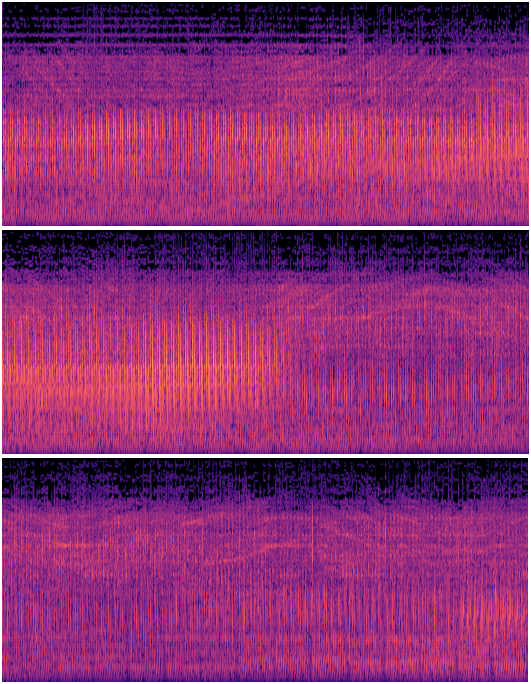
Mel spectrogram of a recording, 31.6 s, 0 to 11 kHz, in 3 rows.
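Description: Experimental electronic noise: sound fed through a Yamaha CS-5 synthesizer's external input, heavily filtered and LFO-modulated into a pulsing low throb under a bright hiss band. The hiss band cuts off about halfway through, leaving wavering, sweeping filtered tones over the throb.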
